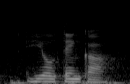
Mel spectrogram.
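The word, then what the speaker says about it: 氷点下: Còn khi ghép âm nó đọc là hyo, ví dụ trong từ hyo, hyo tenka băng điểm hạ, có nghĩa là dưới điểm đóng băng.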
